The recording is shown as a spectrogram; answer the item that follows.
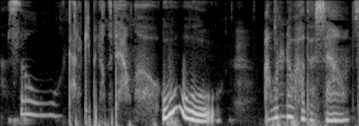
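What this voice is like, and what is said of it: Soft, hushed ASMR-style voice. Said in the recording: “I may be speaking in an ASMR voice right now ... because I do not want to disturb my roommate”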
